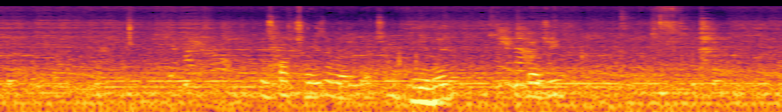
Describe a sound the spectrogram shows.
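A man slurps noodles loudly, close by.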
